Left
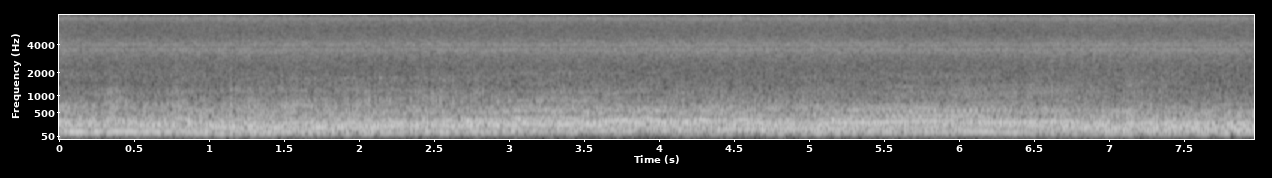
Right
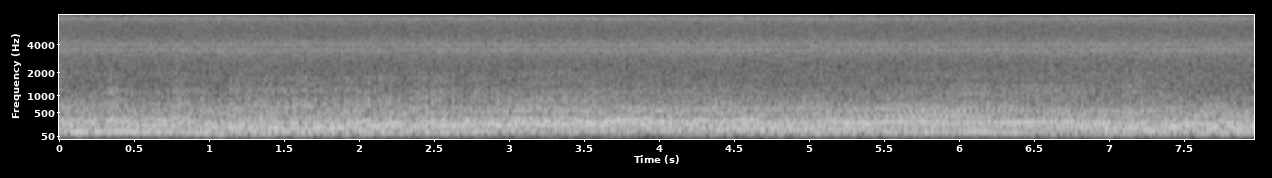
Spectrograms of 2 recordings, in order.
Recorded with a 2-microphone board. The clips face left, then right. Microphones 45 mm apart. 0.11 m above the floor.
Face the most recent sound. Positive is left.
No sound to turn to.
